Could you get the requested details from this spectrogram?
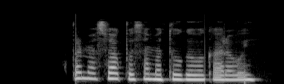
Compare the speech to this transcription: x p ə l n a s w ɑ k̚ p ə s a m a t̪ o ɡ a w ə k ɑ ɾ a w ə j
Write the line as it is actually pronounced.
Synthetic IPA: x p ə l m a s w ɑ k̚ p ə s a m a t̪ o ɡ a w ə k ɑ ɾ a w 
